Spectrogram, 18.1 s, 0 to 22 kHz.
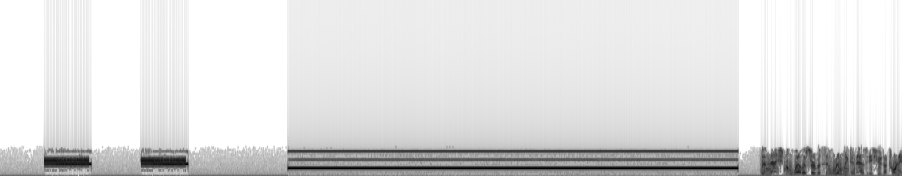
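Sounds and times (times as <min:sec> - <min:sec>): steady warning alarm tone: 0:00.9 - 0:01.9, 0:02.8 - 0:03.8, 0:05.8 - 0:14.8.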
